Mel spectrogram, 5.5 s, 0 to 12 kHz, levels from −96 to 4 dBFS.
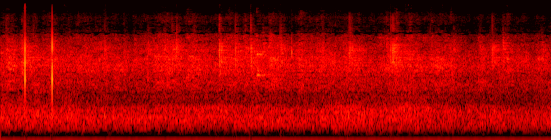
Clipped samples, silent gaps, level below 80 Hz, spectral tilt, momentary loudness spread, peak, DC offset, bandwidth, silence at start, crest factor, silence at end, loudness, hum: under 0.1%; none; under -90 dBFS; 0 dB/octave; 9 LU; -10 dBFS; under 0.1%; 11 kHz; 0 s; 36 dB; 0 s; -44 LUFS; none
